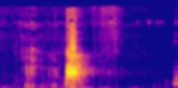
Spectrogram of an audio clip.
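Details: A Shih Tzu barks for no apparent reason on a relaxed morning, giving one sharp, mid-pitched bark, with faint human voices just before it.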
